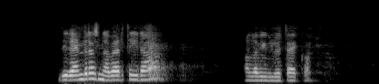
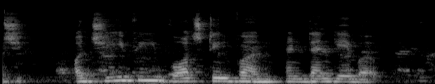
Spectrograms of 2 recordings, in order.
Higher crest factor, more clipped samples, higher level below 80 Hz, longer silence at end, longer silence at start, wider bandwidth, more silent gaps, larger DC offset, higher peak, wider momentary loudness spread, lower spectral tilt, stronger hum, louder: about the same, 18 dB vs 16 dB; neither; second, -68 dBFS vs -60 dBFS; first, 0.7 s vs 0.1 s; first, 0.6 s vs 0 s; second, 7.4 kHz vs 12.5 kHz; neither; neither; first, -4 dBFS vs -14 dBFS; about the same, 11 LU vs 9 LU; about the same, -5.5 dB/octave vs -5.5 dB/octave; neither; first, -21 LUFS vs -28 LUFS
